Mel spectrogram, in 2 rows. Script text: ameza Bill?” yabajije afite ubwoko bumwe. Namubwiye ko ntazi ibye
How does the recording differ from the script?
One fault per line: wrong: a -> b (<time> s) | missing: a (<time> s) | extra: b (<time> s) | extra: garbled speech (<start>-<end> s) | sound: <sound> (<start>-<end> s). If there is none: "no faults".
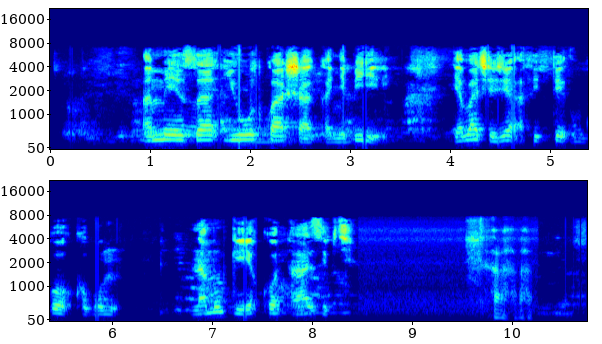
extra: y'uwo twashakanye (1.8 s)
sound: laugh (9.5-10.2 s)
